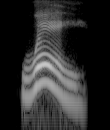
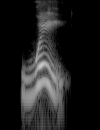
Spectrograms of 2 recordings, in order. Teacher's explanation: Una que termina con la vocal y la otra con una consonante plosiva detenida.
